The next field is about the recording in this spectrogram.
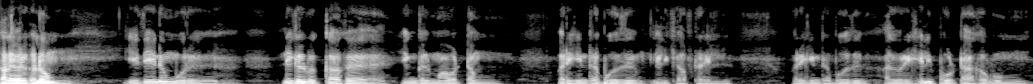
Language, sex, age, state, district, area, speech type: Tamil, male, 18-30, Tamil Nadu, Tiruvarur, urban, spontaneous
